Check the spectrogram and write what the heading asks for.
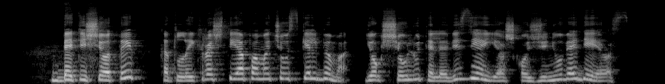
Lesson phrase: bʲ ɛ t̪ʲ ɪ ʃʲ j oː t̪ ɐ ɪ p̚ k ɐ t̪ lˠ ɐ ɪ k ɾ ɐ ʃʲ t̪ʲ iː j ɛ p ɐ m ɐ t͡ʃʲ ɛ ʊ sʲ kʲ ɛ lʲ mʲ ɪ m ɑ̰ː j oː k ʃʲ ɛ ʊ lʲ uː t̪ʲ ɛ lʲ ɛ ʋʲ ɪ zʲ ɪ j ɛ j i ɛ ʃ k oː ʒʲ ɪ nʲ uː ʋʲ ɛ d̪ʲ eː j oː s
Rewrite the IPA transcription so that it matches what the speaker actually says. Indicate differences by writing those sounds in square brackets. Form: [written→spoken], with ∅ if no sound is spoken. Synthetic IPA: bʲ ɛ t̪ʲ ɪ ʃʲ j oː t̪ ɐ ɪ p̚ k ɐ t̪ lˠ ɐ ɪ k ɾ ɐ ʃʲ t̪ʲ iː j ɛ p ɐ m ɐ t͡ʃʲ ɛ ʊ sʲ kʲ ɛ lʲ [mʲ→bʲ] ɪ m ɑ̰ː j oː k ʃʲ ɛ ʊ lʲ uː t̪ʲ ɛ lʲ ɛ ʋʲ ɪ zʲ ɪ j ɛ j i ɛ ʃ k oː ʒʲ ɪ nʲ uː ʋʲ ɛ d̪ʲ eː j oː s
